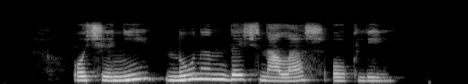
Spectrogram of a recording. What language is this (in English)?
Mari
